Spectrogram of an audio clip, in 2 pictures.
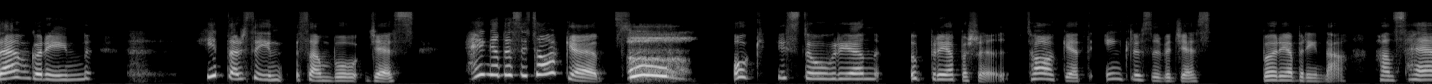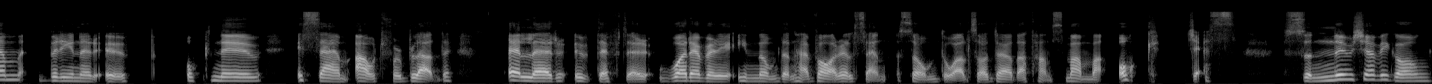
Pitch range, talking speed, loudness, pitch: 170-260 Hz, 115 wpm, -23 LUFS, 215 Hz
